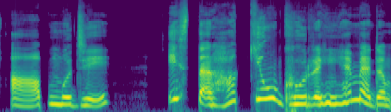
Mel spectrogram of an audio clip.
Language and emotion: Urdu, disgusted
